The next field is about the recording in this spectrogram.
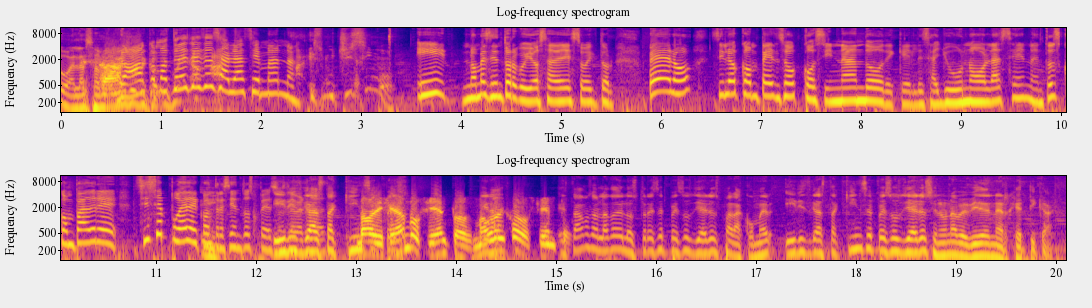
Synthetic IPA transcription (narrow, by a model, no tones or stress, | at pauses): alasanokomot̪ɾezβesessalase̞mãnaezmut͡ʃisimoino̞mes̬jent̪ooɾɣuʝo̞saðee̞so̞ek̚t̪o̞ɾpe̞ɾo̞ | silo̞ko̞mpe̞nso̞ko̞sinand̪o̞ðe̞ke̞ld̪e̞saʝuno̞lase̞naent̪onsesko̞mpaðɾe̞sise̞pwe̞ðe̞ko̞nt̪ɾe̞sje̞nt̪ospesoiɾizɾɣast̪akinoðixeɾond̪osjent̪osmaloixoðosjent̪esost̪aβamos̬aβland̪oðelo̞st̪ɾe̞s̬e̞pe̞s̬ozðjaɾjo̞spaɾako̞me̞ɾiɾizɣast̪akinse̞pe̞s̬o̞zðjaɾjo̞se̞nũnaβe̞βiðaeneɾxe̞t̪ika̰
